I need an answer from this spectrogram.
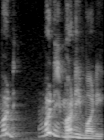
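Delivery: high cartoon crab voice. Asked how the cartoon character says it, attempting a Mr. Krabs voice. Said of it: "How do you do it in Mr. Krabs' voice?".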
